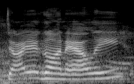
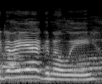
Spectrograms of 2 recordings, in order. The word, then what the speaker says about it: Diagon Alley: room tour City Bridge Diagon Alley don't say diagonally you'll end up somewhere else so ravioli Okay so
